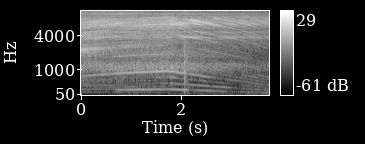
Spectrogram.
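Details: Sewing machine motor for lathe grinding spindle, after swapping brush wires to reverse rotation, cleaning commutator and repairing wires: clean, steady high whine easing down in pitch as it slows, no rubbing or brush chatter; now runs clockwise properly.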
